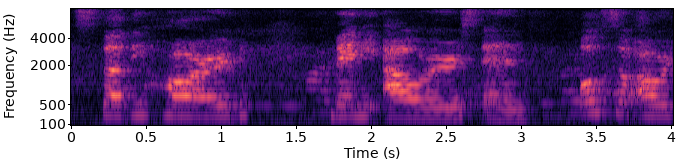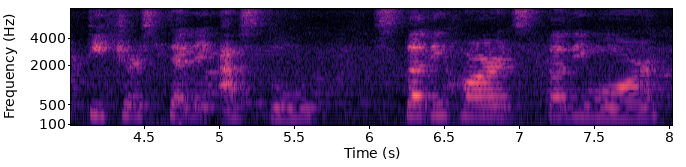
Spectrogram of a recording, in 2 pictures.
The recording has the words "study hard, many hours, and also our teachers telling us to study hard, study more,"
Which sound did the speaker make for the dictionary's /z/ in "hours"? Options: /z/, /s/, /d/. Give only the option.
/s/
